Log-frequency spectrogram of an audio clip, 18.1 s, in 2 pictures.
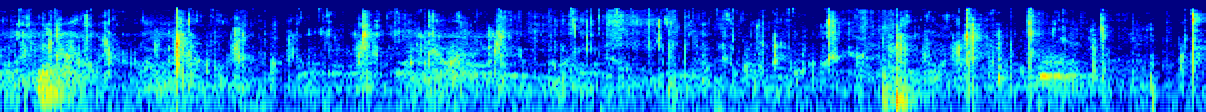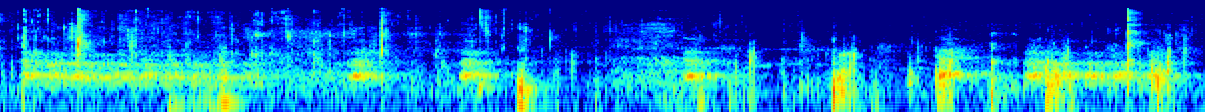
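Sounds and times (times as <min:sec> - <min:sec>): crunchy chewing: 0:00.0 - 0:18.0
wet mouth clicks: 0:14.4 - 0:18.0.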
